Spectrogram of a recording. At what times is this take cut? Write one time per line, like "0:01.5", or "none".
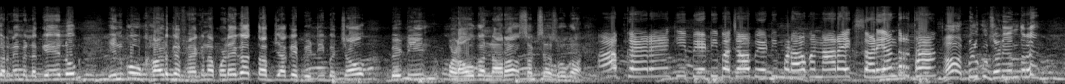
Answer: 0:05.9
